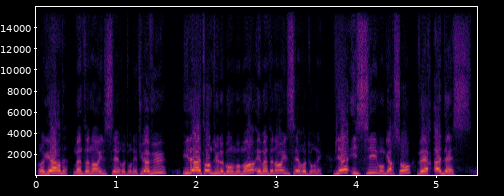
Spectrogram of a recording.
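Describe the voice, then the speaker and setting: A man hosting a dog vlog, giving running commentary to viewers and repeatedly calming his dogs with soothing commands. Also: high-pitched, fast, no echo, studio quality. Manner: talks directly to viewers as friends. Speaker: dog owner and channel host.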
